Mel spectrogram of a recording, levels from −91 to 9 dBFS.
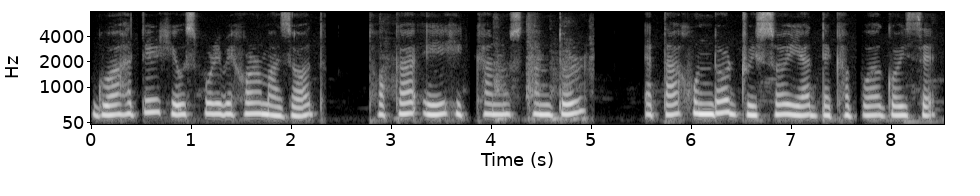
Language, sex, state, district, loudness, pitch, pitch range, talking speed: Assamese, female, Assam, Kamrup Metropolitan, -13 LUFS, 265 Hz, 250-280 Hz, 100 wpm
